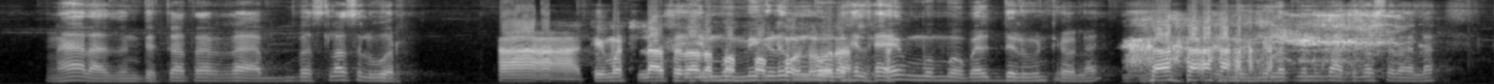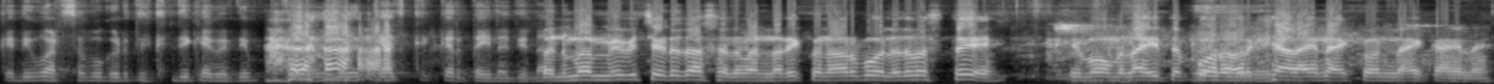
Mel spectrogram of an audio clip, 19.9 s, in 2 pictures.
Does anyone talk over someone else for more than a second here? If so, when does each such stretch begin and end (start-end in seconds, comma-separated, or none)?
4.5-6.1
